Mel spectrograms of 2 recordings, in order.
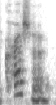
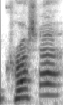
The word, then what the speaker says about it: Kresha: When they'd ask me my name, I'd say Kresha. And they were like, is that Russian? I'm like, why? Because it kind of rhymes with it a little bit? Or you're calling me Krusha instead of Kresha?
